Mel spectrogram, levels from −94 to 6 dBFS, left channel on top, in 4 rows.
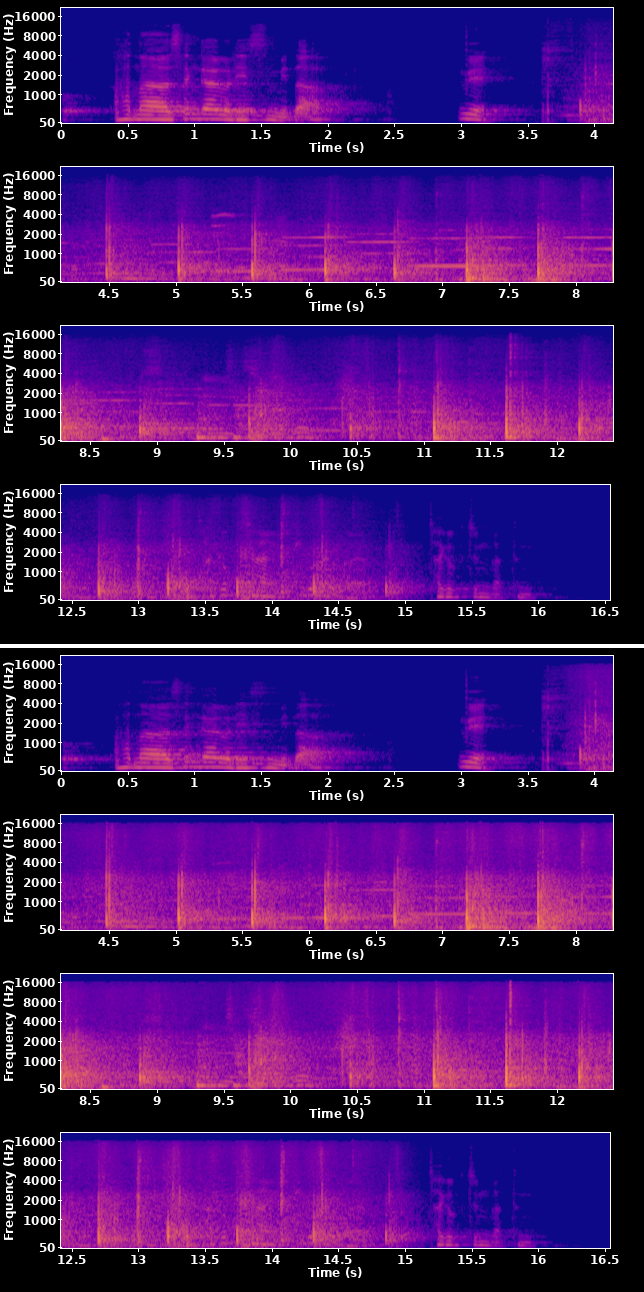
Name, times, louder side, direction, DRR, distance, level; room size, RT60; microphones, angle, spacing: voice 1, 0.4-2.0 5.3-5.7, left 2 dB, 40° left, 8 dB, 1.6 m, -45 dB
sound 1, 3.7-7.6 7.9-12.3, left 2 dB, 20° left, 7.6 m, -53 dB
sound 2, 3.9-15.0, right 3 dB, 40° right, 0.7 m, -37 dB
voice 2, 4.2-5.9 7.1-7.8 8.4-10.3 12.0-12.5 13.2-14.8 15.2-16.0, right 1 dB, 10° right, 12 dB, 0.8 m, -55 dB
20.0 x 19.5 x 7.4 m, 0.93 s
head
